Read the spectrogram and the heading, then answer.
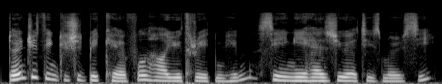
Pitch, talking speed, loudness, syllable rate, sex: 185 Hz, 245 wpm, -18 LUFS, 5.3 syllables/s, female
